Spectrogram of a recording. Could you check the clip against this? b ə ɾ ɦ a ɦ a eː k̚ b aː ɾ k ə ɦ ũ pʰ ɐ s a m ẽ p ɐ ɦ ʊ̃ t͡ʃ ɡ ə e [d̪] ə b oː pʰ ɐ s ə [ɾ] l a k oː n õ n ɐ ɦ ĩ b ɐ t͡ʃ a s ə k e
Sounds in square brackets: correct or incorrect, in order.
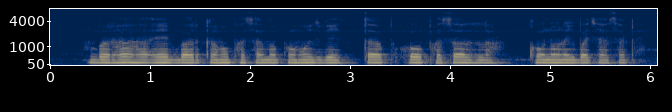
incorrect: t̪, incorrect: l

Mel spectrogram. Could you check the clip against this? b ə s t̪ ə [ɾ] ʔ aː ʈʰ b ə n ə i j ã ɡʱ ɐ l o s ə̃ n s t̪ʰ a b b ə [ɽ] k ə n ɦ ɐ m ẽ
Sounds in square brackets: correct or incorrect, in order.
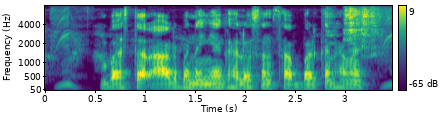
correct, correct

